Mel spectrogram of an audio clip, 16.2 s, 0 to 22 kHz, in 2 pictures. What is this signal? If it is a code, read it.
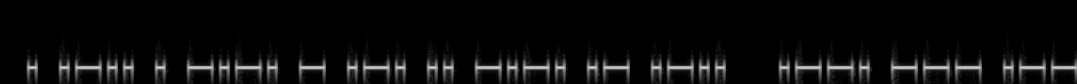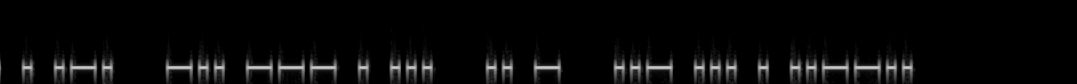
Morse code, heard as a keyed tone, about 20 wpm, 700 Hz. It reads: ELECTRICAL POWER DOES IT USE?
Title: Sentences from Top 1000 Words - Review Part 6 - 20wpm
